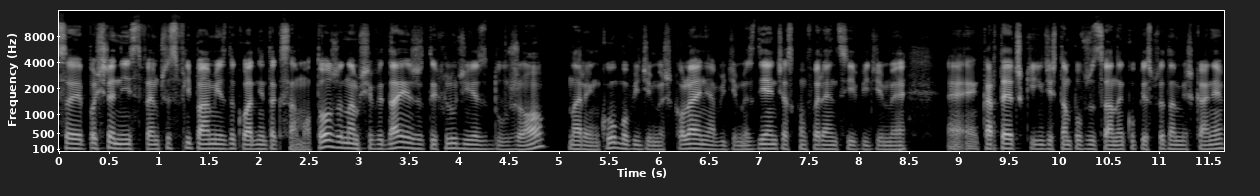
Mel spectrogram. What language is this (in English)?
Polish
